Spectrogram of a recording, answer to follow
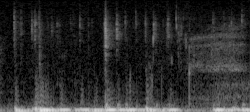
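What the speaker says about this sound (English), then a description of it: "as I'm typing away here" Quick keystrokes on a computer keyboard, close and steady, running over a constant low hum with a brief pause near the end.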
